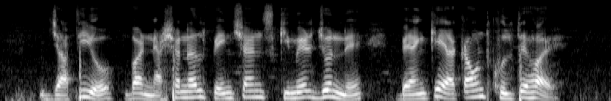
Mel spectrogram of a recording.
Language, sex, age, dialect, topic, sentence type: Bengali, male, 31-35, Standard Colloquial, banking, statement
